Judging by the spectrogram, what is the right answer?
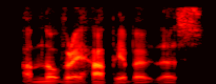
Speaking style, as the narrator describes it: he said quietly

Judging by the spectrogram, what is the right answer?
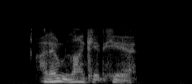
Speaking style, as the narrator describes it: I said quietly to Castine

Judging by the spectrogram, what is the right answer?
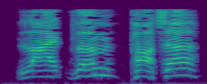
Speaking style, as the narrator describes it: said Malfoy loudly

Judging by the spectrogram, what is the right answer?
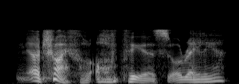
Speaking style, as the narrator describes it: she laughed

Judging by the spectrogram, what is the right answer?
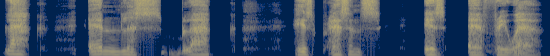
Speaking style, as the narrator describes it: he whispered

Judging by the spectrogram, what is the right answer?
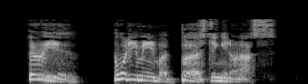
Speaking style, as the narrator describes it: he demanded harshly

